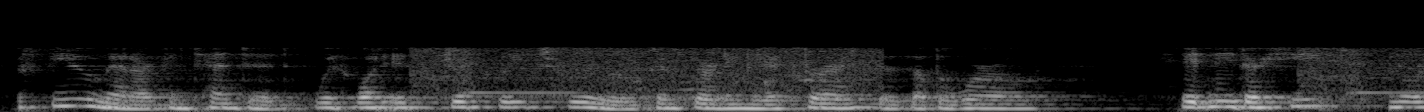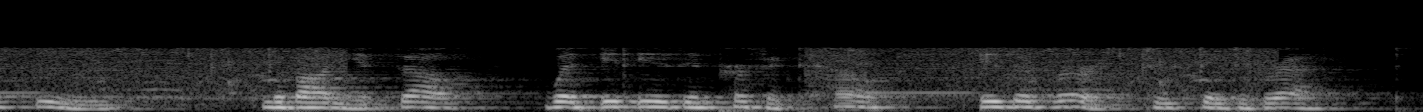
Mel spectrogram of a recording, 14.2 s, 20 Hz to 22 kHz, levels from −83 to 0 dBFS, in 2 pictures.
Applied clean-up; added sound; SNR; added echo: none; Subway, metro, underground / Doorbell; 19 dB; reverberation time 1.1 s.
